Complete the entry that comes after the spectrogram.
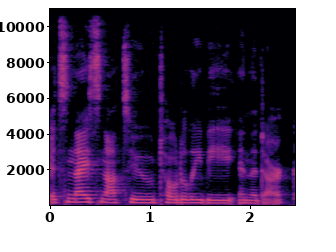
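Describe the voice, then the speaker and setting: Recorded very cleanly against a silent background, a woman with an American accent and an unremarkable speaking voice talks at a fairly low pitch and moderate pace. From United States. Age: 30s. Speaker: vlogger. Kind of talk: casual vlog talk to camera.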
